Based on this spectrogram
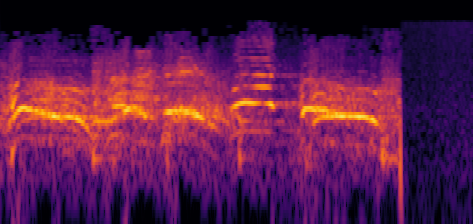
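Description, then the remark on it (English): A crowd of a couple hundred protest marchers in San Francisco chants the slogan "Homes, not jails" in unison, repeating it about four times in a steady, loud rhythm before the sound cuts off abruptly. “And that's what the folks were marching and shouting and filling the streets with, or at least about a quarter of a block.”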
